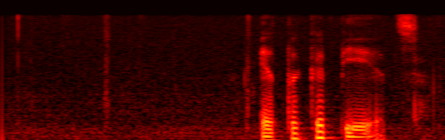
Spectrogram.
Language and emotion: Russian, neutral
